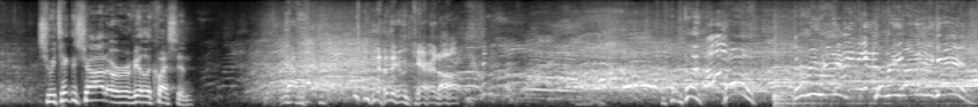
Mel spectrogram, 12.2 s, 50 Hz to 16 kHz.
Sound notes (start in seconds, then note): 3.3 audience shouting; 7.0 shouting continues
